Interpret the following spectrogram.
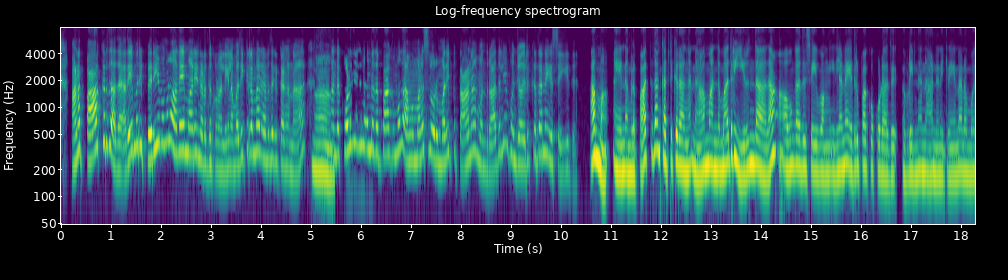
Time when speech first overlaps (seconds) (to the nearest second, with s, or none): none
